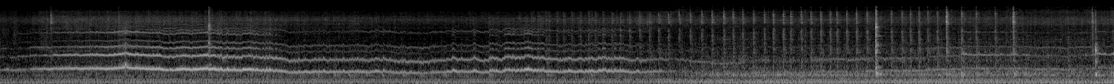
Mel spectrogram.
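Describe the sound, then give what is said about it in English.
An old-fashioned iron tea kettle whistles with a steady, buzzy tone that wavers slightly in pitch, loud at first and then thinning out, joined later by a few sharp clicks. No one speaks. “Oh, my tea kettle is going off.”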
